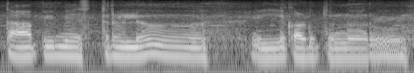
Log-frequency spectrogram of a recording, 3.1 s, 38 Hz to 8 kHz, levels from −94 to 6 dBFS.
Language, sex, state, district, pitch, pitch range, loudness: Telugu, male, Andhra Pradesh, Manyam, 125 Hz, 115-135 Hz, -17 LUFS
